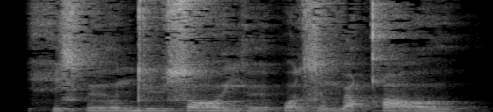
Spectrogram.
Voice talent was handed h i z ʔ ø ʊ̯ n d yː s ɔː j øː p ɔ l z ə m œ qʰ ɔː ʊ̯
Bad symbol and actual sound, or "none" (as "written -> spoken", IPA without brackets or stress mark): ø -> øː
